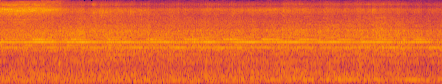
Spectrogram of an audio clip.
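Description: Double-stack container freight train rolling past a grade crossing: a steady loud rumble with several high-pitched tones held over it.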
